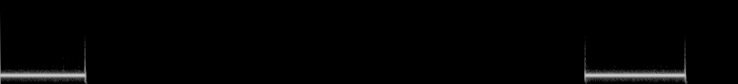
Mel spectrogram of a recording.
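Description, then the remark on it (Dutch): A telephone ringback tone as the Ajax supporters' association calls footballer Siem de Jong: two long, steady electronic beeps about five seconds apart, each lasting under a second at a single low-mid pitch, with silence between and no voices. “We gaan hem bellen.”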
